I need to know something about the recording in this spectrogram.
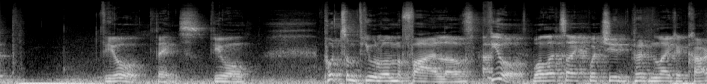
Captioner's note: British accent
